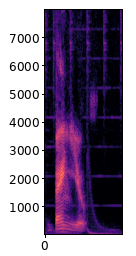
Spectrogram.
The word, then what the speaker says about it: Banu: Banu is intended here however the phonetics are modified somewhat the spelling means that the sound was B on o as we might pronounce it but more like benu I'm not the first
